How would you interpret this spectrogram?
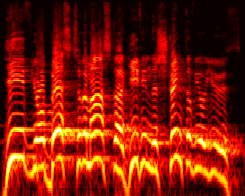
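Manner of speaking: loud, high rallying cry from the pulpit. Acted. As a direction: cry it out as a preacher's exhortation. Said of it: "the voice of Abel crying out".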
